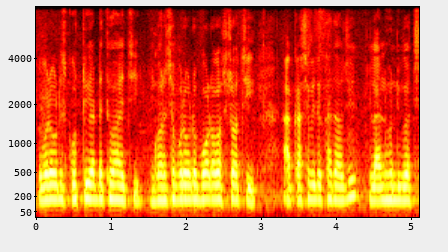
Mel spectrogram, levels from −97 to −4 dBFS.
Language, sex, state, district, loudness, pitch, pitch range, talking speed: Odia, male, Odisha, Nuapada, -14 LUFS, 160 Hz, 155-165 Hz, 245 wpm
